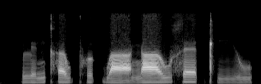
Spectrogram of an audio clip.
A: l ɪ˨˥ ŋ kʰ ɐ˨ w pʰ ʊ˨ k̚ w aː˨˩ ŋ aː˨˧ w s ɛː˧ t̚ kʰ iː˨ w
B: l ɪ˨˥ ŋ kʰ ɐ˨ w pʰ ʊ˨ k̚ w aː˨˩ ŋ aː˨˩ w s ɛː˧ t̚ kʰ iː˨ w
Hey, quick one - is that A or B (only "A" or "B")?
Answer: A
